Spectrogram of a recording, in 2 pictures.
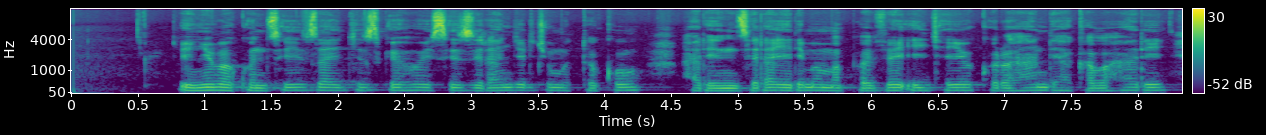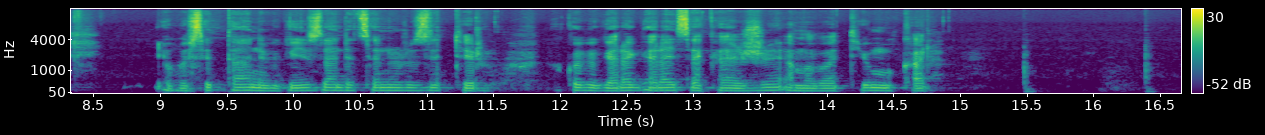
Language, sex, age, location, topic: Kinyarwanda, female, 25-35, Nyagatare, finance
